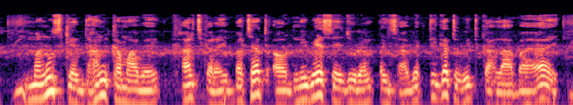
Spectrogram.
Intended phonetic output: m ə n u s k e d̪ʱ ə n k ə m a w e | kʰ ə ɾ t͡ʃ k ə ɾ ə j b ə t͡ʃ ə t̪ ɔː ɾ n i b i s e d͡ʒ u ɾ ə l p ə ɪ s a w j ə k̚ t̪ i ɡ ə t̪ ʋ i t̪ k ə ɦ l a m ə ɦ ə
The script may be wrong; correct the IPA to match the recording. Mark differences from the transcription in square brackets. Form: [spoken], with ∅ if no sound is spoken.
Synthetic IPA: m ə n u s k e d̪ʱ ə n k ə m a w e | kʰ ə ɾ t͡ʃ k ə ɾ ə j b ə t͡ʃ ə t̪ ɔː ɾ n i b [e] s e d͡ʒ u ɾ ə l p ə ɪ s a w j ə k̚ t̪ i ɡ ə t̪ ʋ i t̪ k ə ɦ l a [b] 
